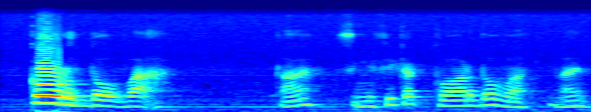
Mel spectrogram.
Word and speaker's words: Córdoba: Se pronuncia Córdoba. Códova, tá?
